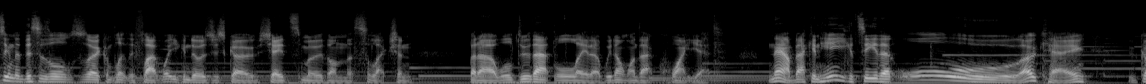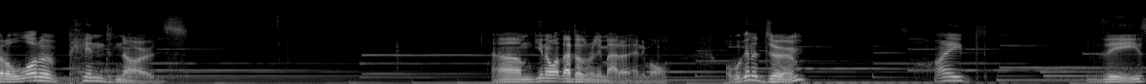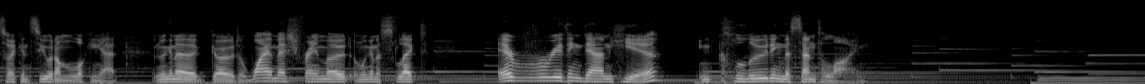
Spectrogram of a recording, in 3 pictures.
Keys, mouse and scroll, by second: 3.8 right click, 4.1-5.6 middle drag, 5.6 ctrl+z, 6.6 click, 14.2 KP_7, 15.6-17.6 shift+middle drag, 17.6-18.1 scroll up 4, 18.1-22.9 shift+middle drag, 22.9 click, 23.8-24.1 scroll up 2, 24.1-25.3 shift+middle drag, 25.3 click, 25.7-28.9 scroll up 4, 28.9 click, 31.0-34.3 shift+middle drag.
